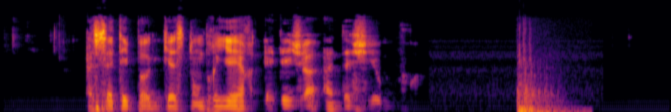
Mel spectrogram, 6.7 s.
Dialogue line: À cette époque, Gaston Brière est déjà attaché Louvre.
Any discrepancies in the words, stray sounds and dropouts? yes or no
yes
